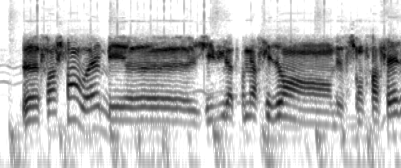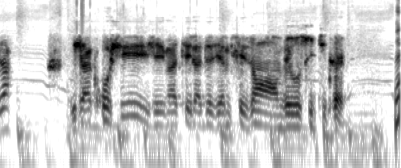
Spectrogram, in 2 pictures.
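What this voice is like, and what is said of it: Noticeable regional French accent. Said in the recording (French): “ce bel accent”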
